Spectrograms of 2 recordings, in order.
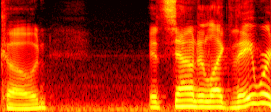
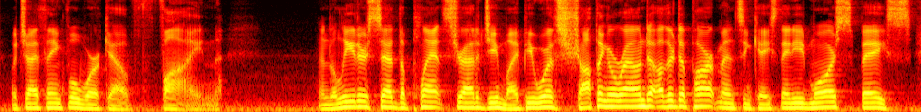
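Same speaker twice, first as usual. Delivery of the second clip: usual speaking voice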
